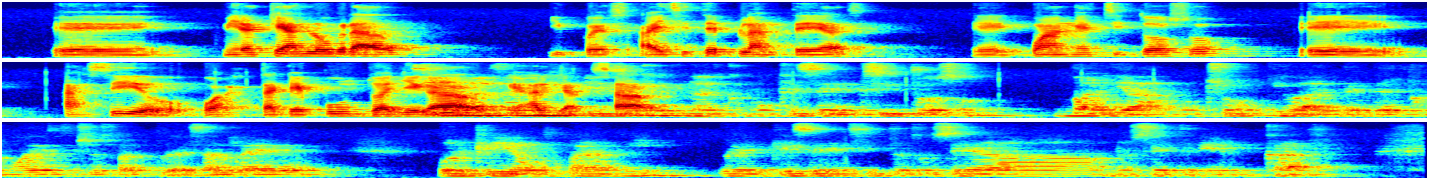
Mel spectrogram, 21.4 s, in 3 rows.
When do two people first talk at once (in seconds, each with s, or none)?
9.2 s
